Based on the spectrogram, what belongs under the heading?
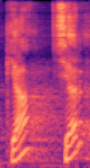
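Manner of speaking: ordinary talk, nothing marked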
